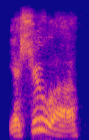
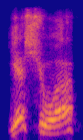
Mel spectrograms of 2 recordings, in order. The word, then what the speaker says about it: Yeshua: So Yeshua is God is with us. It's really like the pronunciation of Joshua.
